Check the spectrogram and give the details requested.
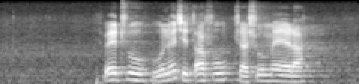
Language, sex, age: Venda, male, 19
